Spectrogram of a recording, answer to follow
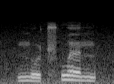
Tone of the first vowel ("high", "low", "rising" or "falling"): low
